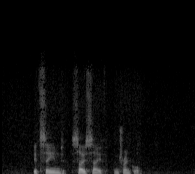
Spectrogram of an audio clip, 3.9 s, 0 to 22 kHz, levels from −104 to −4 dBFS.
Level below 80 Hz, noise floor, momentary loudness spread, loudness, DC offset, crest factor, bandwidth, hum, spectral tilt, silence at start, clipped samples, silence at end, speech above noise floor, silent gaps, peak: -90 dBFS; -87 dBFS; 14 LU; -52 LUFS; under 0.1%; 20 dB; 14 kHz; none; -6 dB/octave; 0.65 s; under 0.1%; 1.1 s; 35 dB; none; -34 dBFS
